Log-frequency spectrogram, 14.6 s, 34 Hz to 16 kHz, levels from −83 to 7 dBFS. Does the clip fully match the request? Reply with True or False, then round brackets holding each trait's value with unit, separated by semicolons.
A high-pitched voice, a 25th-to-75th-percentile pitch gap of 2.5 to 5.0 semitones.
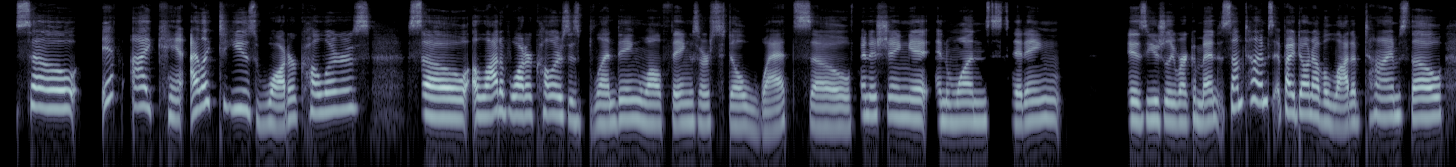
False (205 Hz; 5.4 semitones)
